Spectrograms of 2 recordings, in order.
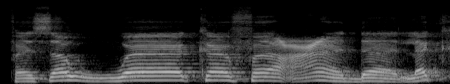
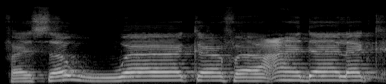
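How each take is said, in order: The two takes are said the same way.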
